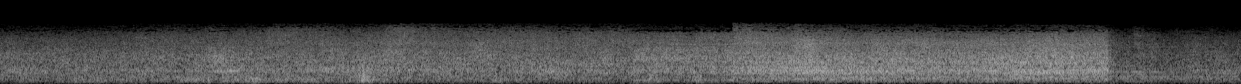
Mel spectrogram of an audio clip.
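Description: Steady rushing noise, growing louder about six seconds in and cutting off suddenly about a second before the end.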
